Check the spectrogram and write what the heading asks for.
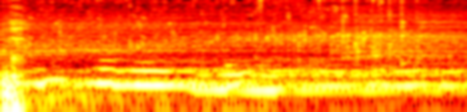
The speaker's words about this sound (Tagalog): Sinasalinan niya ng tubig ang banga ni na Eileen.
